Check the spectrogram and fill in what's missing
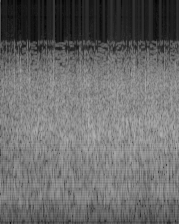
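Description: A crowd at the Gamescom esports finals applauds, dense continuous clapping and cheering that fills the space steadily from start to finish.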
